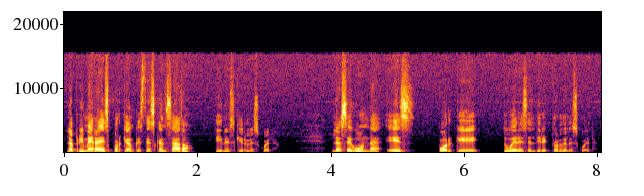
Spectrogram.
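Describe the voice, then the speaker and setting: A man's voice: mid-range voice, very animated, normal speed, warm tone, natural voice. A man playing a firm, coaxing mother. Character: nagging mother rousing her grown son.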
